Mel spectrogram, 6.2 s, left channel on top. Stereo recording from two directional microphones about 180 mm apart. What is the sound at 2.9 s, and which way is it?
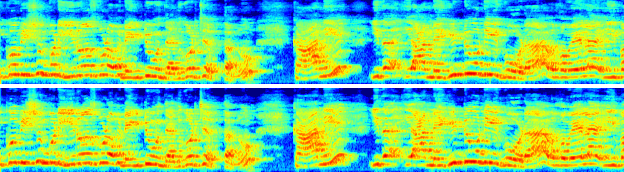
Speech, 20° right (ahead or behind).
